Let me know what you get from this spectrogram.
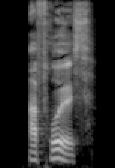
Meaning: hideous
- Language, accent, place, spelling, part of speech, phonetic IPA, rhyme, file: German, Germany, Berlin, affrös, adjective, [aˈfʁøːs], -øːs, De-affrös.ogg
